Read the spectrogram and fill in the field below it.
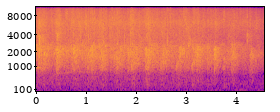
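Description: An audience at Bethel claps steadily for a missionary who has been spending time in Haiti, a dense, sustained round of applause from many hands at moderate loudness for several seconds, with no voices rising above it.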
